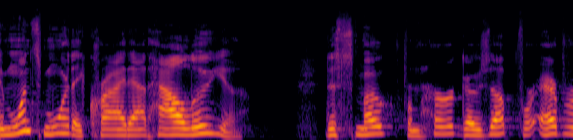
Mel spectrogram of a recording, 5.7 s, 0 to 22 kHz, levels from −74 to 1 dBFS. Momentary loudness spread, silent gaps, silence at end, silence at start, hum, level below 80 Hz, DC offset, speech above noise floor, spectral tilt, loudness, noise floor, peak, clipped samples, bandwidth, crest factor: 12 LU; none; 0 s; 0 s; none; -78 dBFS; under 0.1%; 45 dB; -6 dB/octave; -23 LUFS; -68 dBFS; -4 dBFS; under 0.1%; 15.5 kHz; 18 dB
